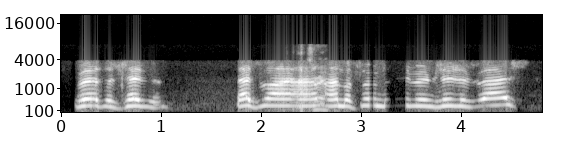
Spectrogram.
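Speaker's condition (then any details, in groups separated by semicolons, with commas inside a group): Throat cancer; sounds like a very unique accent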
